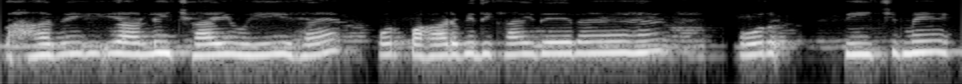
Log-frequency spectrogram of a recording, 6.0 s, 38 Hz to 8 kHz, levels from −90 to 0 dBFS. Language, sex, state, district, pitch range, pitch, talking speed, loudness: Hindi, female, Rajasthan, Jaipur, 245-275 Hz, 255 Hz, 150 wpm, -15 LUFS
